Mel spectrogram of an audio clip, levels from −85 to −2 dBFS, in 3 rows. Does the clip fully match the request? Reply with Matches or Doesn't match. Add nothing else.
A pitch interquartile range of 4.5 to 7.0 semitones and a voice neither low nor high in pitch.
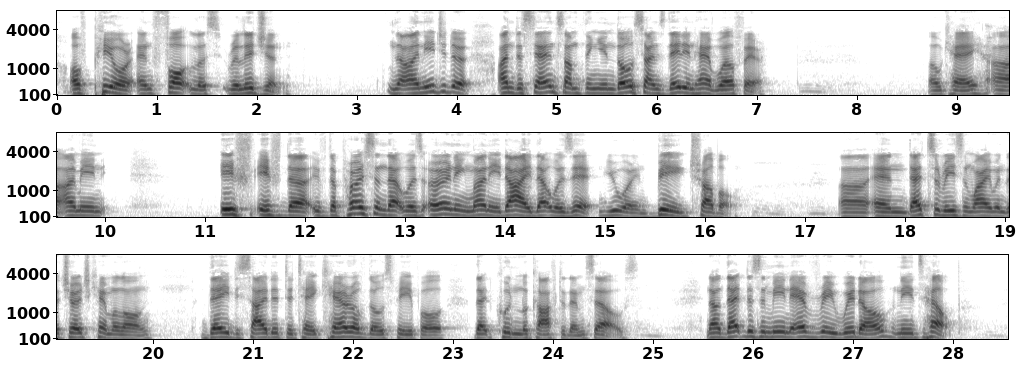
Doesn't match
